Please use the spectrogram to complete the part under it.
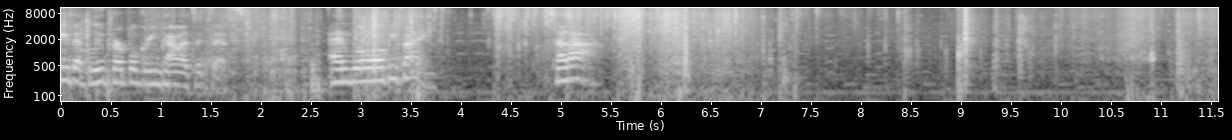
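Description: Cardboard packaging rustles and scrapes in a woman's hands.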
